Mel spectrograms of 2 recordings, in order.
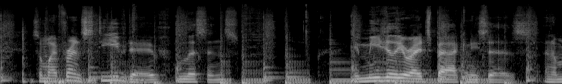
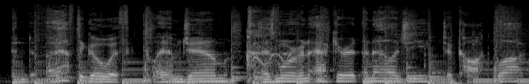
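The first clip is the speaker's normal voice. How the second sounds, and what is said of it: Imitates another person's voice. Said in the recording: “I'm going to do my best impression of him”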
